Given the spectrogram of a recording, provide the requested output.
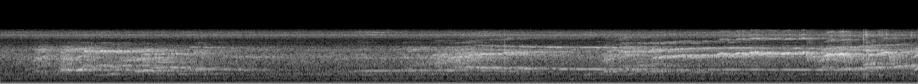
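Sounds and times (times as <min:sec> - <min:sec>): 
wolves: 0:00.4 - 0:09.1.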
